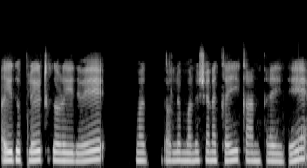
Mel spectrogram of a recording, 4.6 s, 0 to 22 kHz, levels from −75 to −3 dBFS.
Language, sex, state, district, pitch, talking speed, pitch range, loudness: Kannada, female, Karnataka, Belgaum, 200 Hz, 90 wpm, 190-205 Hz, -19 LUFS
